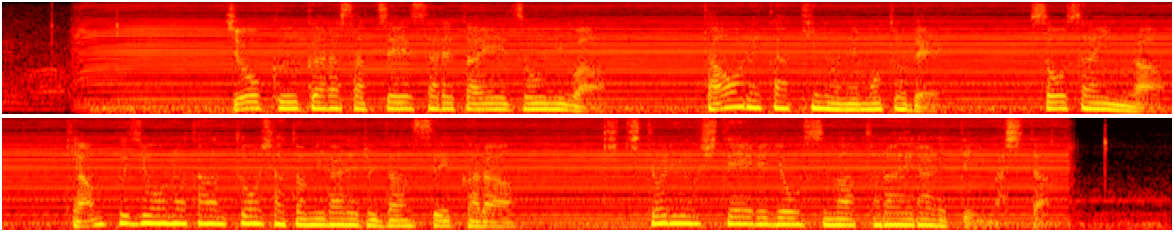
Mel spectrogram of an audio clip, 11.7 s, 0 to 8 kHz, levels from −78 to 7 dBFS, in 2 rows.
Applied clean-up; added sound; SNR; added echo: none; Domestic sounds, home sounds; 7 dB; none.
